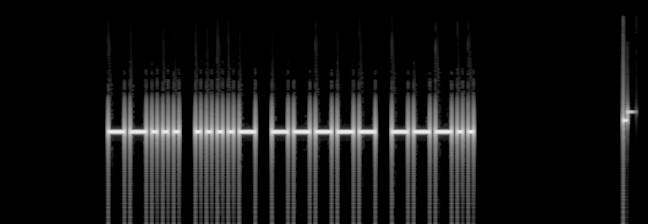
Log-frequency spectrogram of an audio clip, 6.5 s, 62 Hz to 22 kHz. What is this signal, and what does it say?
Morse code, heard as a keyed tone, about 22 wpm, 700 Hz. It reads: 7408
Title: Numbers - 4-Digit 22wpm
